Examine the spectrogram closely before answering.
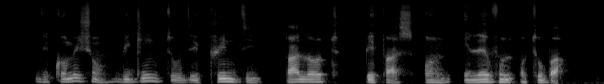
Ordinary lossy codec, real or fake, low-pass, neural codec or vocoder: none; fake; none; autoencoder, 48 kHz, 32 numbers a frame, DAC-VAE, trained on Japanese speech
